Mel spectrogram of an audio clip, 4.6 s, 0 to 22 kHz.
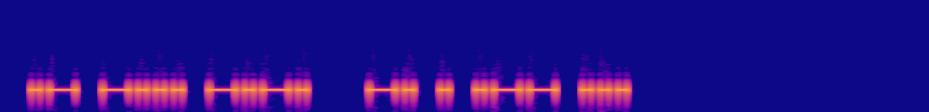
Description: Morse code, heard as a keyed tone, about 28 wpm, 700 Hz. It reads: ABC NEWS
